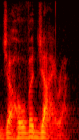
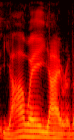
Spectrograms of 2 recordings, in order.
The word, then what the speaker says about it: Yahweh Yireh: You may hear people pronounce it Jehovah Jireh. But I want to encourage you, it is Yahweh Yireh, the Lord will provide.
